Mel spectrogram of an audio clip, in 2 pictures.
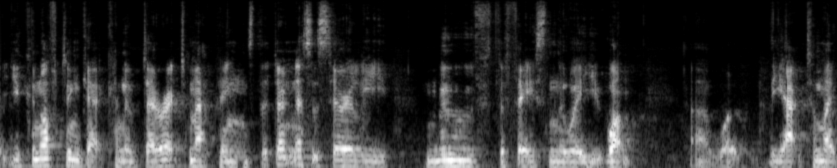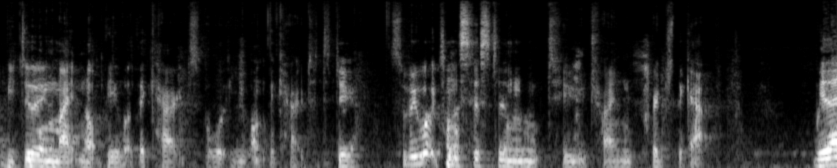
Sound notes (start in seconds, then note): none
